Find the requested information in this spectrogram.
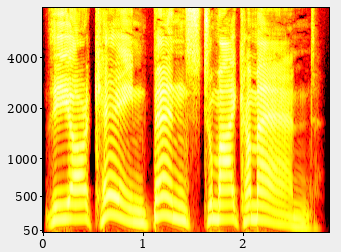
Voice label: Male Human Hero Power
